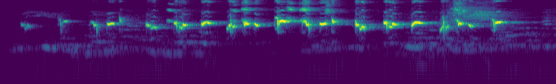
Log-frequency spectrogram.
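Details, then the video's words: Yellow-vented bulbul singing a ngropel ngalas style song, used as a lure for training birds: a lively run of short, bright, chirpy whistled notes, about two per second, steadily building and then fading. "SUARA BURUNG TRUCUKAN NGROPEL NGALAS"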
